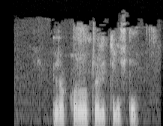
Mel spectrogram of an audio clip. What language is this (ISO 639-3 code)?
kir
